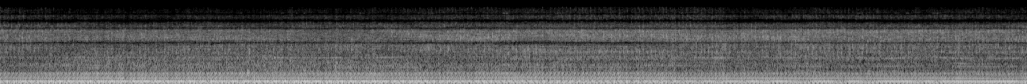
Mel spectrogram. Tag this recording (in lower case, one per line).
lawn mower
lawn mowing
vehicle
